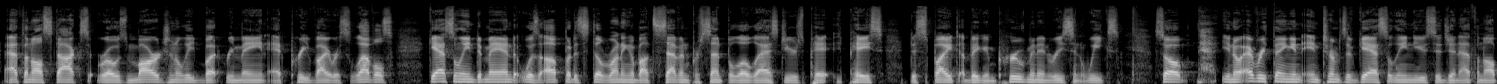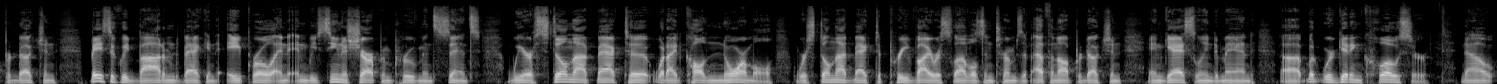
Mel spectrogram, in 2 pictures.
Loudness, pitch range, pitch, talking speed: -20 LUFS, 95-110 Hz, 100 Hz, 180 wpm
